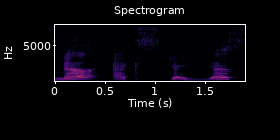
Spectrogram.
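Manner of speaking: put-on, regular mean woman voice. Voicing the sister character in a game: regular bitch voice. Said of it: "I'll make her sister the just regular bitch voice".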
